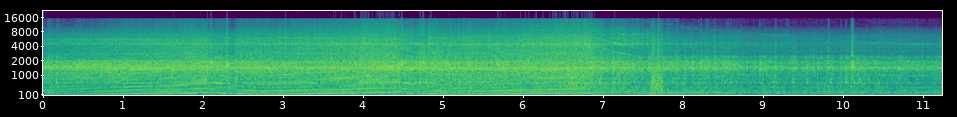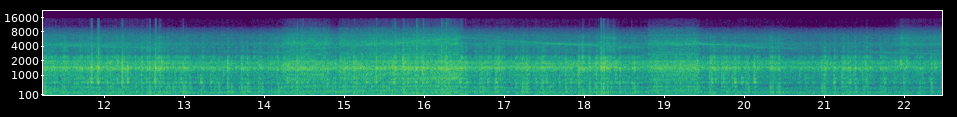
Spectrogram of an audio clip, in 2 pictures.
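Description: Turbocharged Mercedes-Benz 200D four-cylinder diesel engine pulling hard under full throttle, its pitch climbing three times with a drop at each gear change, over a steady high whine. About seven seconds in it eases off to a quieter, steadier run, with a few faint falling whistles.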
